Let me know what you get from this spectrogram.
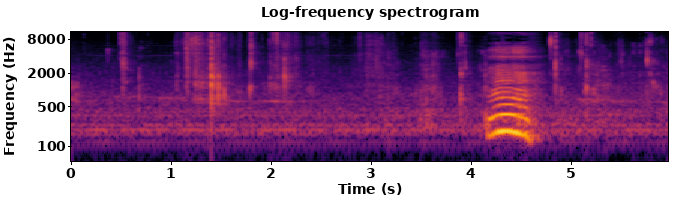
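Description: Crunching on a crisp rice cracker topped with spicy pork floss: a scattered series of sharp crunches as it is bitten and chewed. About four seconds in there is a brief vocal sound from the eater that rises and falls in pitch, the loudest moment.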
